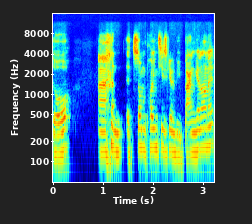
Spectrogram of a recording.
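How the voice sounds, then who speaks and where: In a Liverpool accent, a man with a fairly high, somewhat breathy voice talks with fairly even intonation. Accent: Liverpool (Scouse). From Liverpool, England. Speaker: creative director. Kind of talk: guest talk. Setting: video call from home.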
